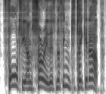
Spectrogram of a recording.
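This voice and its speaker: A man's voice: high voice, lively intonation, moderate pace, fairly bright tone, no echo, studio quality, pitched above the performer's own voice. A man voicing an earnest, anxious young male novice in an audiobook, hesitant and eager. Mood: anxious, apologetic. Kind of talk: audiobook character voice.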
